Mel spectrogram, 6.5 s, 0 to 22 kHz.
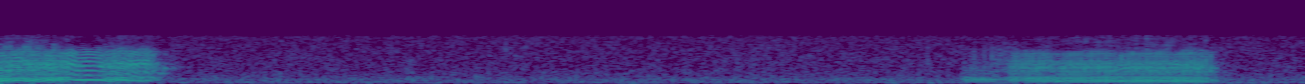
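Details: An overweight, lazy Chihuahua snoring, recorded in 2016: two rough, buzzy snore breaths, one at the start and one near the end, each under a second and a half, separated by quiet breathing hiss.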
